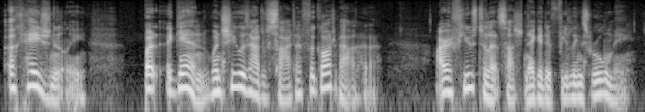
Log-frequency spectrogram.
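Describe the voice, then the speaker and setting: A man voicing a prim, proud young mare, a cellist, who speaks in a formal, measured, articulate way in a storybook reading. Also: mid-range voice, big pitch swings, gravelly, no echo, clean studio sound. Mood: composed, dismissive.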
